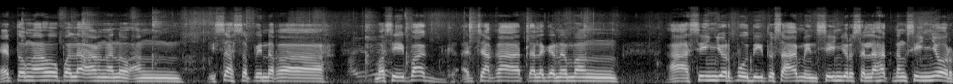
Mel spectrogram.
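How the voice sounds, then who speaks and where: Over noticeable background noise, a man speaks with a high pitch at a moderate pace. His pitch varies in an ordinary way. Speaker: farmer vlogger. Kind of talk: casual talk to camera.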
